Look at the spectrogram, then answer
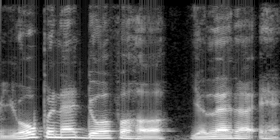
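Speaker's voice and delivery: light, put-on Italian accent. Speaker retells advice given before lending a car for a date, in a little italian accent. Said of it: "excuse me for my little Italian accent".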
